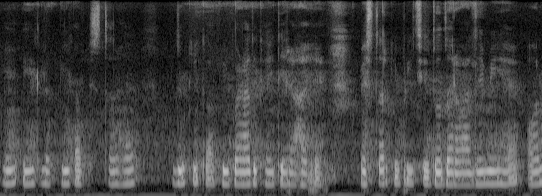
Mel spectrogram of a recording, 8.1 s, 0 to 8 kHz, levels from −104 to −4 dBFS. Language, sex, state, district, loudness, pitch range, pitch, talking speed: Hindi, female, Uttar Pradesh, Jalaun, -40 LUFS, 190-210 Hz, 195 Hz, 170 wpm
